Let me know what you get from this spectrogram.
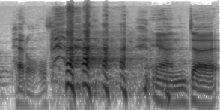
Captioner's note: laughter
